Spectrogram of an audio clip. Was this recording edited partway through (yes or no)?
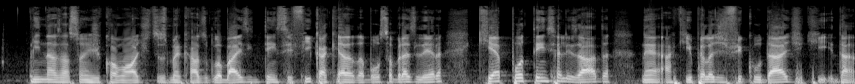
no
